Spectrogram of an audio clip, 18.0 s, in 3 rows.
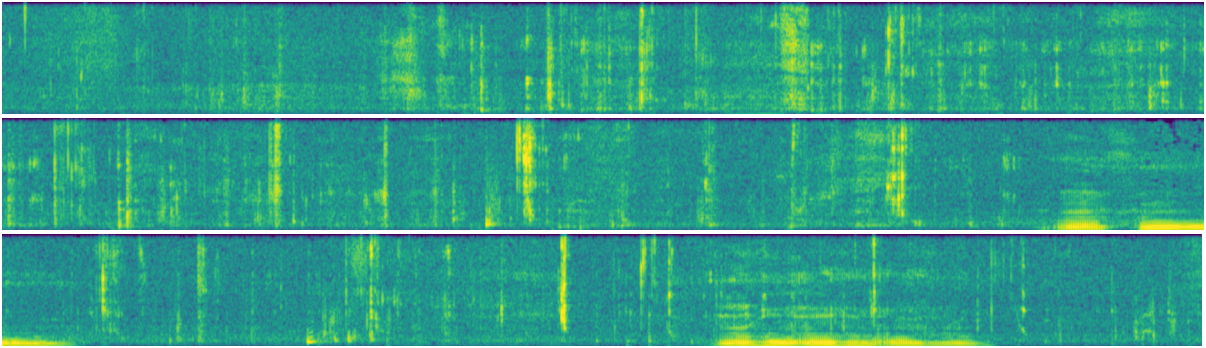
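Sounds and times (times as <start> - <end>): chewing food: 1.9 - 11.2, 12.4 - 18.0
mouth clicks and crunches: 1.9 - 11.2, 12.4 - 15.6.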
